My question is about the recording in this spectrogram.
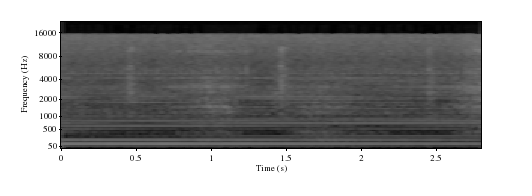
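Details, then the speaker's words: Mocked-up valve amplifier with its new power supply, playing music; a steady low hum at constant pitch under the sound, source unknown, possibly mains hum. "There's a bit of humming, isn't there? Where's the humming coming from?"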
